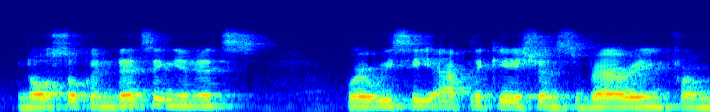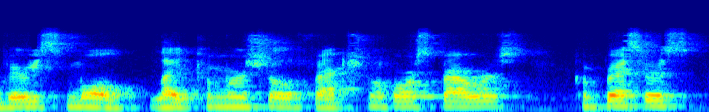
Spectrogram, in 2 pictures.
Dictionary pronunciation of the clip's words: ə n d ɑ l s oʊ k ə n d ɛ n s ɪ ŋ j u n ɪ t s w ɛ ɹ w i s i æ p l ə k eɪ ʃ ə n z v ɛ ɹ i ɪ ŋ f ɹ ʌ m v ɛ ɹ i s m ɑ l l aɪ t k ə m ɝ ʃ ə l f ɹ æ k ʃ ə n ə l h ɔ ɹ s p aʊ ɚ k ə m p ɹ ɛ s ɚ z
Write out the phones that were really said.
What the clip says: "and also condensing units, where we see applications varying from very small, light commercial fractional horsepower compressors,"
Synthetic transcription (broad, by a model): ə n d ɑ l s oʊ k ə n d ɛ n s ɪ ŋ j u n ɪ t s w ɛ ɹ w i s i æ p l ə k eɪ ʃ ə n s v ɛ ɹ i ɪ ŋ f ɹ ʌ m v ɛ ɹ i s m ɑ l l aɪ t k ə m ɝ ʃ ə l f ɹ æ k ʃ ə n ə l h ɔ ɹ s p aʊ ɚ k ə m p ɹ ɛ s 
